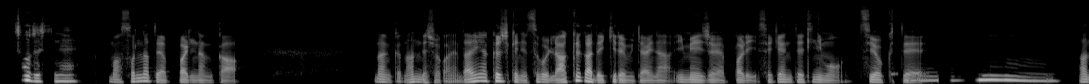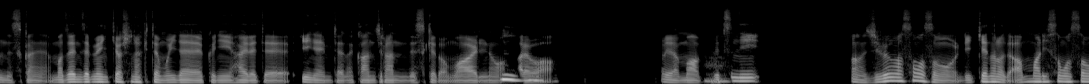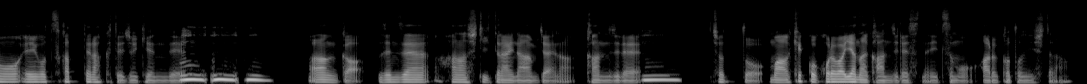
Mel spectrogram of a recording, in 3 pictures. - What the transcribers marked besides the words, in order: other background noise
- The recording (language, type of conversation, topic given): Japanese, advice, 周囲に理解されず孤独を感じることについて、どのように向き合えばよいですか？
